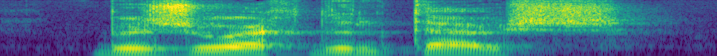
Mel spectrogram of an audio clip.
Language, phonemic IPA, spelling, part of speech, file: Dutch, /bəˈzɔrɣdə(n) ˈtœys/, bezorgden thuis, verb, Nl-bezorgden thuis.ogg
- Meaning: inflection of thuisbezorgen: 1. plural past indicative 2. plural past subjunctive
